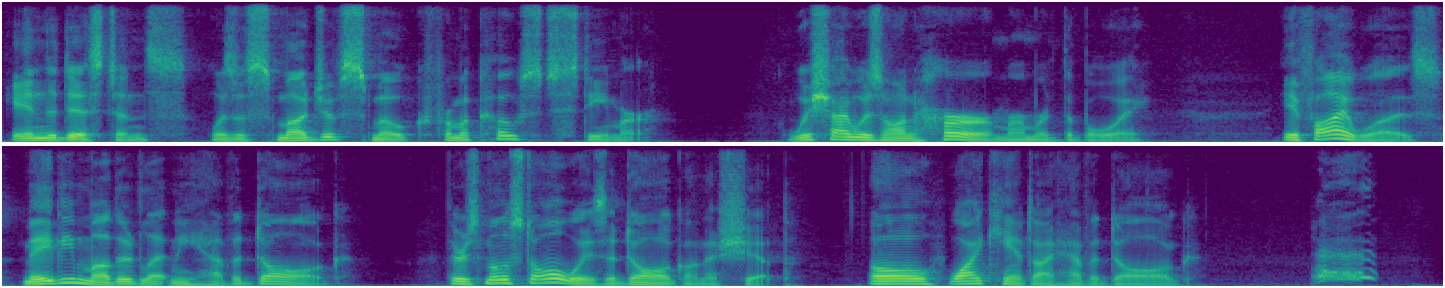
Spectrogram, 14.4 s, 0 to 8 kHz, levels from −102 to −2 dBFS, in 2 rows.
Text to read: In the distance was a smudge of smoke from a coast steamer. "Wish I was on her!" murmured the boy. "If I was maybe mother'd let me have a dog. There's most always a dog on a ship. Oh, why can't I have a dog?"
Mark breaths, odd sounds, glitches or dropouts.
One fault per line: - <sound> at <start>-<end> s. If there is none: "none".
- bark at 13.7-14.1 s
